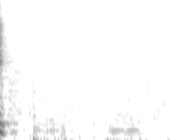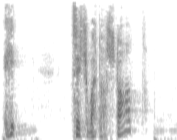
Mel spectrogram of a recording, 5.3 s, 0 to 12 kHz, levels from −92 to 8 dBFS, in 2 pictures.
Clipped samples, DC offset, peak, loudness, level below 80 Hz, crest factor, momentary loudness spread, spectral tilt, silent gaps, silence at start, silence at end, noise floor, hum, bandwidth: under 0.1%; under 0.1%; -20 dBFS; -39 LUFS; -76 dBFS; 26 dB; 11 LU; -3 dB/octave; none; 0 s; 0.3 s; -85 dBFS; none; 11.5 kHz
